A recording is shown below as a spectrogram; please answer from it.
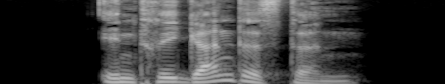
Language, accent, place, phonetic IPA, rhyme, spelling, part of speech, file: German, Germany, Berlin, [ɪntʁiˈɡantəstn̩], -antəstn̩, intrigantesten, adjective, De-intrigantesten.ogg
- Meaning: 1. superlative degree of intrigant 2. inflection of intrigant: strong genitive masculine/neuter singular superlative degree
